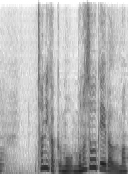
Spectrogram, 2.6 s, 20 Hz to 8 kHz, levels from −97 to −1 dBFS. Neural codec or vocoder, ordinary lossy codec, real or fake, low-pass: codec, 16 kHz, 0.5 kbps, X-Codec, HuBERT features, trained on LibriSpeech; none; fake; none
